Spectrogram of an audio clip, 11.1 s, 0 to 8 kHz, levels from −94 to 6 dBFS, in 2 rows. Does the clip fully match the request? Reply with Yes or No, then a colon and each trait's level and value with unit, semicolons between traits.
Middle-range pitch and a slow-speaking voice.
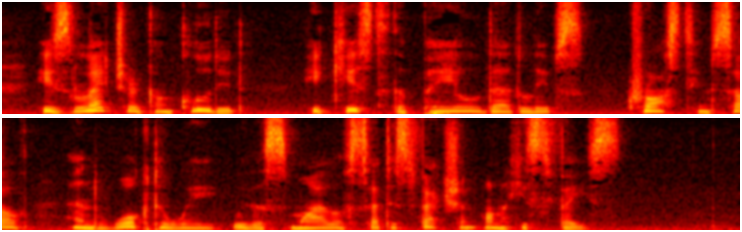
Yes: medium, 160 Hz; slow, 120 wpm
